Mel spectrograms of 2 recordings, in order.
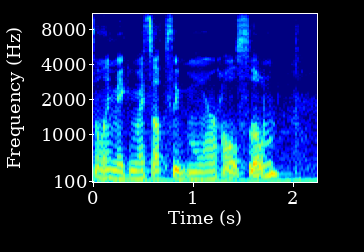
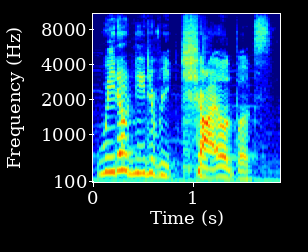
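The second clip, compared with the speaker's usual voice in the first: louder, hammed-up child boasting; drama queen child; 2 semitones higher, 8 dB louder than usual. Drama queen child refusing kid books, hammed-up. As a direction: imitate a self-important kid protesting. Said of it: "drama queen guy".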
